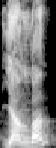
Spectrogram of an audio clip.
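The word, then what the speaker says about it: Yangon: তোমাদের হাতে উচ্চারণটা করার সময় এরকম চলে আসবে, ইয়া ও ইয়া, এরকম না, ইয়াঙ্গন, তারপরে কি আছে না নে, NAY নে, PY ট মান্ডালয়া বা মান্দালয় এক্সপ্রেসওয়ে।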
